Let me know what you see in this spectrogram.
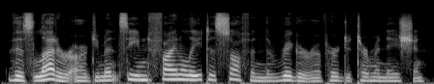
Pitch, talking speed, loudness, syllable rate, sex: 185 Hz, 165 wpm, -18 LUFS, 5.8 syllables/s, female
